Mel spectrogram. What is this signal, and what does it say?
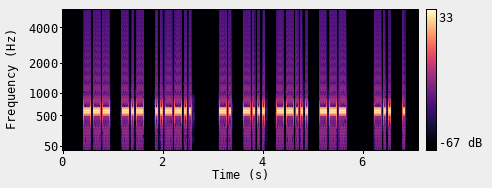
Morse code, heard as a keyed tone, about 25 wpm, spaced as for 20 wpm, 590 Hz. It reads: OK? NB7O DE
